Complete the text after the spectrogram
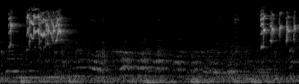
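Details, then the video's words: African lovebirds: a harsh burst of high chirps at the start and another fast chattering run at the end, with a muffled murmur filling the middle. "AFRICAN LOVEBIRDS CHIRPING SOUNDS"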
